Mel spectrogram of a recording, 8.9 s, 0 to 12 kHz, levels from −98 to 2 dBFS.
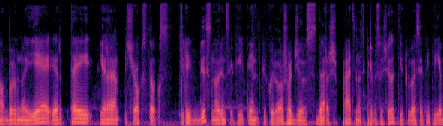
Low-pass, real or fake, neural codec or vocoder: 10.8 kHz; fake; codec, 24 kHz, 3 kbps, HILCodec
